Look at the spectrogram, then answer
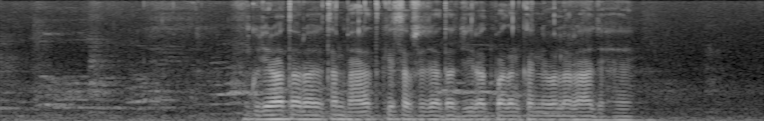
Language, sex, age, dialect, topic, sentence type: Magahi, male, 18-24, Western, agriculture, statement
